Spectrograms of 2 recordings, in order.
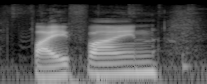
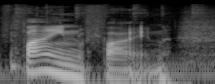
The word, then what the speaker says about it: Fifine: fine fine i know it looks like it's pronounced fi fine but in the past they actually reached out to me and corrected me and said that it's actually pronounced fine fine so i've been saying fine fine ever since but the thing about this microphone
